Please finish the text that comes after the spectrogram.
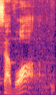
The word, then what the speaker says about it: Saveur: So if you're in the US, you say SAVEURvape because they can't pronounce a French word. Anywhere else is SAVEURvape. But in French, though, it's Savoie.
